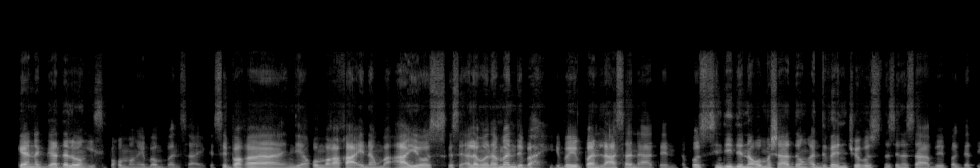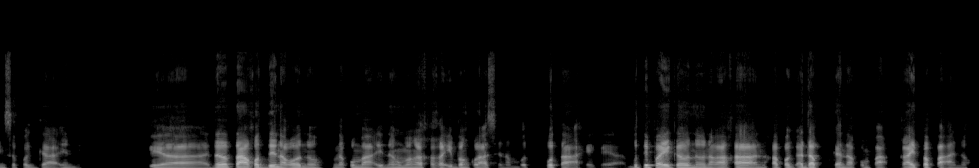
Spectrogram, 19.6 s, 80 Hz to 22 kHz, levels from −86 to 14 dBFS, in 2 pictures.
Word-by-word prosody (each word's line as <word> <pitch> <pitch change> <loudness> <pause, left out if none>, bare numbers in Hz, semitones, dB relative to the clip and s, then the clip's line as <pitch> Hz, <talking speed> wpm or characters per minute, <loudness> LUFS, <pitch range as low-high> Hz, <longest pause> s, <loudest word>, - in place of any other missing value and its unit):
kaya 155 -1 +6
nagdadalawang 135 -1 +3
isip 135 +2 -15
ako 125 0 -9
mangibang 120 -1 -10
bansa, 110 0 -14
eh. 100 - -26
Kasi 115 +4 -9
baka 130 -2 +4
hindi 125 -1 -4
ako 120 +2 -4
makakain 120 -1 +4
ng 120 0 -4
maayos, 130 +1 +2
kasi - - -8
alam 130 -1 +5
mo 130 - +3
naman 135 +2 +4
'di 125 - -1
ba, 120 - +2 0.2
iba 140 0 -6
yung 135 - -2
panlasa 125 -2 +3
natin. 110 -1 -8
Tapos 135 0 -4
hindi 145 +1 +1
din 160 0 +4
ako 160 - +3
masyadong 155 -1 +1
adventurous 145 +1 -1
na - - -8
sinasabi 130 0 -4
pagdating 125 -1 -13
sa 125 +1 -18
pagkain. 120 0 -12 0.8
Kaya 115 -2 -4
natatakot 150 0 +5
din 140 +2 +2
ako 135 +2 -1
'no, 125 0 -9 0.2
na 120 - -10
kumain 120 -2 -7
ng 120 0 -9
mga 120 -1 -4
kakaibang 120 -1 -5
klase 110 0 -7
ng 110 0 -25
pu - - -15 0.2
putahe. 115 -3 -6
Kaya - - -23
buti 190 +4 -3
pa 225 - +5
ikaw 175 0 +3
'no, 140 - -5
nakaka 125 -2 0
nakapag-adapt 135 -1 -1
ka 115 - -5
na 115 - -4
kung 120 0 -19 0.3
kahit 125 0 +2
papaano. 110 -3 -3
125 Hz, 185 wpm, -24 LUFS, 120-135 Hz, 0.8 s, kaya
